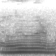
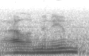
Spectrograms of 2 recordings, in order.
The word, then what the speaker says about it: aluminium: Aluminum and aluminium. Totally incompatible. I say aluminum in this game for no other reason than that's how it's spelled.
